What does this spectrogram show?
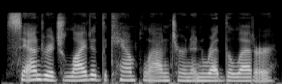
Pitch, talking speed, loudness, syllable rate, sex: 185 Hz, 190 wpm, -16 LUFS, 5.2 syllables/s, female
